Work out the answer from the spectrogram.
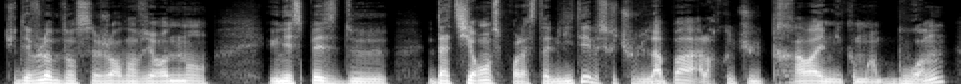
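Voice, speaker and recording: Man, 30s, from Paris, deep mellow voice, casual interview guest, fillers, slang. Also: brisk, no room sound, clean studio sound. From Paris, France. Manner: relaxed, informal, many fillers and slang, searching for words. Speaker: podcast guest.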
